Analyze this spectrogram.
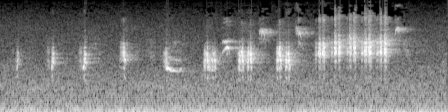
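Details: Oriental reed warbler by the Tama River delivering a harsh, repetitive song: spaced creaky notes about every third of a second, quickening into a dense run of loud grating, chattering syllables, then trailing off over faint background noise.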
